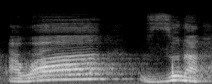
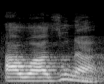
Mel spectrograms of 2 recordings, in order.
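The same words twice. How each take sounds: First: آوازونه spoken very slowly, each vowel held long; slowly drawn-out آوازونه. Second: Said in the usual way. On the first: Shown as a demonstration. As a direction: stretch آوازونه syllable by syllable for students. (آوازونه را آهسته و کشیده بگو) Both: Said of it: "آوازونه د واول".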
